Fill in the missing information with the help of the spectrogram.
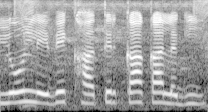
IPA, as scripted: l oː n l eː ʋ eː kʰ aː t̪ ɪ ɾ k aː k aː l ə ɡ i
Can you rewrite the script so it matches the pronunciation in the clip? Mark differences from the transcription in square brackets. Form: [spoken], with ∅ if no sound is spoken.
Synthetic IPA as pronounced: l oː n l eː ʋ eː kʰ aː t̪ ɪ ɾ k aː k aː l ə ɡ [iː]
